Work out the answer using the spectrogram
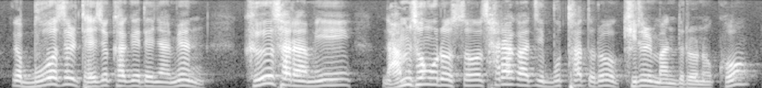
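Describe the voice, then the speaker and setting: High-voiced pastor. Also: male voice. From Jeolla, South Korea. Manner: conversational, quizzes the congregation with questions. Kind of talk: sermon.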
